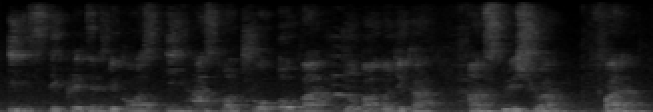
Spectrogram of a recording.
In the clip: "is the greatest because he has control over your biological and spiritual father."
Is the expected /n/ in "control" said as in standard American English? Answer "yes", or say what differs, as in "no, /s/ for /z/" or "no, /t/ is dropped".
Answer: yes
